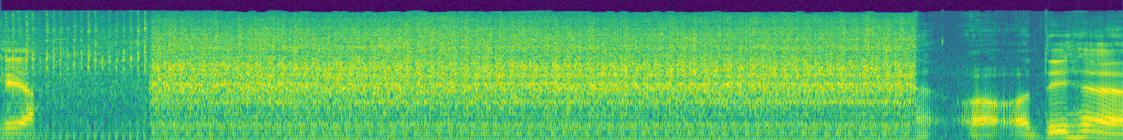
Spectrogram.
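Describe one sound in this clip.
A chainsaw engine drones steadily nearby.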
